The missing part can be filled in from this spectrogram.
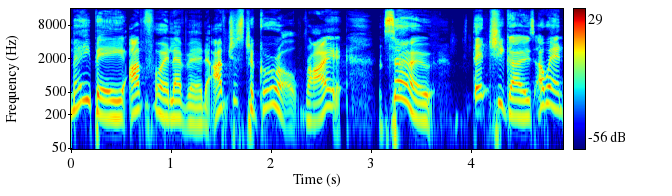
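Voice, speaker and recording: Vocal fry runs through this woman's speech as her pitch swings very widely. She talks at a fairly slow pace. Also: fairly high pitch for a woman. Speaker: podcast host. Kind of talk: casual chat. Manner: loud; animated.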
